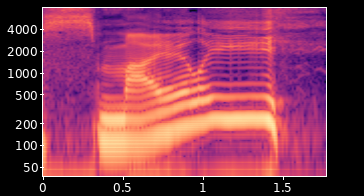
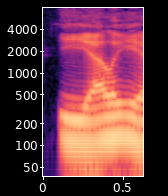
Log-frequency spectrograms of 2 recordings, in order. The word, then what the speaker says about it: Mieli: But I'm going to hazard Mara Smiley. – Mieli, I think probably. – Yeah. – Mieli, yeah.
